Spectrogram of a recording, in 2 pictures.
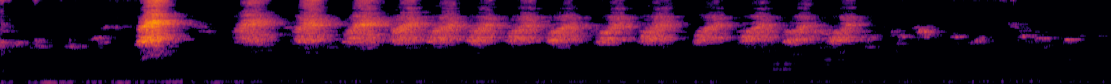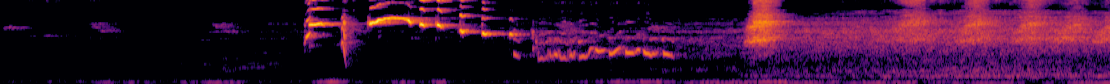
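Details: Caged greater green leafbirds, male and female, during pairing; a fast series of evenly spaced high chirps, a pause, then loud sweeping whistles sliding downward, followed by rustling noise.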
